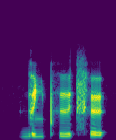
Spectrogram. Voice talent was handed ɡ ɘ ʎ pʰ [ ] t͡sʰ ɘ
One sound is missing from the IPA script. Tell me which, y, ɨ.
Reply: ɨ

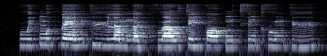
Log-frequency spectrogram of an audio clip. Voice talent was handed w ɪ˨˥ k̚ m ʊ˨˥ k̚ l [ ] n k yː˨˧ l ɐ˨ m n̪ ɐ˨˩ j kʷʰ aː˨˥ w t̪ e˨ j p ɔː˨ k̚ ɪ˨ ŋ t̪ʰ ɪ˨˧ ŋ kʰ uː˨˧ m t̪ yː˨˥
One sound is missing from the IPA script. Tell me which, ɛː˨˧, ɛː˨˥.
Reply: ɛː˨˥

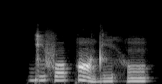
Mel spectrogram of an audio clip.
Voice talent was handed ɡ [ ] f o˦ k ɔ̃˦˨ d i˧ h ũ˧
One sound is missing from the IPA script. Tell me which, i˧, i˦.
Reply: i˦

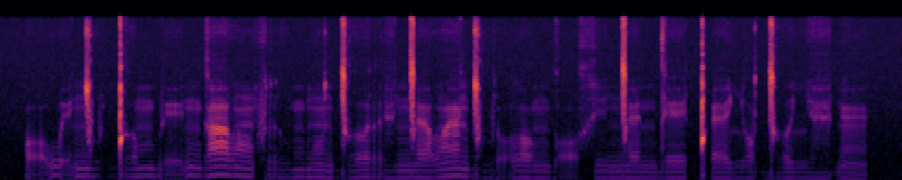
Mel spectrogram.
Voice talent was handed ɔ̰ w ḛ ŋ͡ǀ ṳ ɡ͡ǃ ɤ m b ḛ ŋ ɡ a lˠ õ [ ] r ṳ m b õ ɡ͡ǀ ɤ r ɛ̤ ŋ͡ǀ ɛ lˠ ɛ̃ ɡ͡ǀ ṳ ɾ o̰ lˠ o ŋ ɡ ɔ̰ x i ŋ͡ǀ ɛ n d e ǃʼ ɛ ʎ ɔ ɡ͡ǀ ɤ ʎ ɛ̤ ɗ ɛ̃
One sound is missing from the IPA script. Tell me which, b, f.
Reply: f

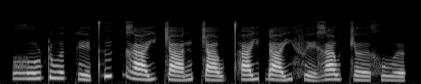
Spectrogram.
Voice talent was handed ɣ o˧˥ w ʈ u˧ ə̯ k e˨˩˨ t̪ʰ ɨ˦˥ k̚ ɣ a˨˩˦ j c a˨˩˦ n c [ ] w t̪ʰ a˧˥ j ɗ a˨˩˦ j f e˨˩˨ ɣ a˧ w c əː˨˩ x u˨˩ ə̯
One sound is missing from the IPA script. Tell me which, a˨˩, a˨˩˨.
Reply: a˨˩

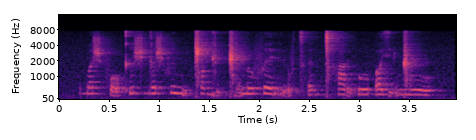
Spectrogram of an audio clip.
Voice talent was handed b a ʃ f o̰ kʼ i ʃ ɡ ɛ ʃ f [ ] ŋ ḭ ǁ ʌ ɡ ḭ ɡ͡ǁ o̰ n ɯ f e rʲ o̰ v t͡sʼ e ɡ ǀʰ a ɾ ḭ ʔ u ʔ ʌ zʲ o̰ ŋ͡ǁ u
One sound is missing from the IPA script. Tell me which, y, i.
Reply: i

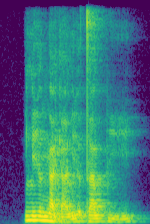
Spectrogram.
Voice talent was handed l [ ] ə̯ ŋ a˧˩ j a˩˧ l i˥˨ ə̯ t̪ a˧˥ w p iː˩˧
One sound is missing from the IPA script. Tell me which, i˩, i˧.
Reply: i˧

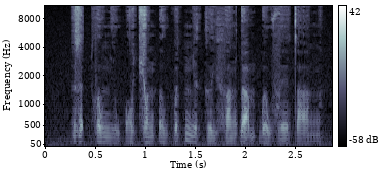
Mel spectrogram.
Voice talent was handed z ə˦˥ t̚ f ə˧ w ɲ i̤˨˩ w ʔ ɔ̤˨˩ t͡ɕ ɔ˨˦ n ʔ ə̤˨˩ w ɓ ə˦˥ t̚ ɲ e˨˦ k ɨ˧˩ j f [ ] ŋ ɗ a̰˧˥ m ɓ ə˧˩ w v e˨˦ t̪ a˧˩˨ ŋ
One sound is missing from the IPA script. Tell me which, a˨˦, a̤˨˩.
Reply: a˨˦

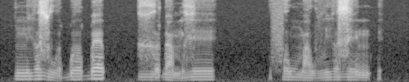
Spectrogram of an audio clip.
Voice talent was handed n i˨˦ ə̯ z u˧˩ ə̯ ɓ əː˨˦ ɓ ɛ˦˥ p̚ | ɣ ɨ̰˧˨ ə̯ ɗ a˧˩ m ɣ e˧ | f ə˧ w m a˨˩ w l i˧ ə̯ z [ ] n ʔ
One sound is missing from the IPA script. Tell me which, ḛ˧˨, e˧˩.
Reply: ḛ˧˨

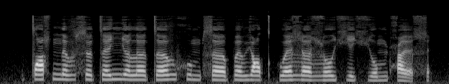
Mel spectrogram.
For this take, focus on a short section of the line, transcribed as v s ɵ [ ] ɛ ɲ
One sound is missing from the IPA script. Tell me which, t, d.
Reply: t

